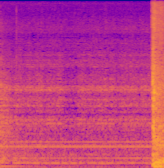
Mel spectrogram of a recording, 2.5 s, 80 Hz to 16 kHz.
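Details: 37 kW enclosed star-delta starter running a 4 kW test motor: a quiet hum, then one sharp contactor clunk as star drops out and delta pulls in, with the motor surging up cleanly; a healthy changeover.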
